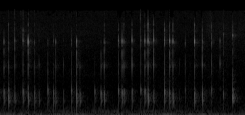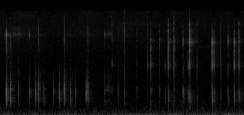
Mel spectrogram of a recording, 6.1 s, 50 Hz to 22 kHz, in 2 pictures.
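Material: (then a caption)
Wood. Long nails rapidly tap and scratch a small, round, hollow wooden jar with a lid, making quick dry clicks with a hollow tone around 570 Hz and bright, short-lived edges. A steady low hum sits underneath the whole quiet clip.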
